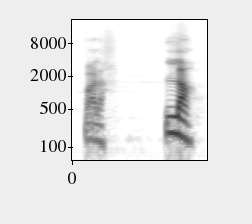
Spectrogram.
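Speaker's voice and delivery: ordinary talk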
